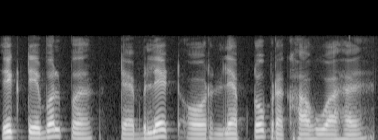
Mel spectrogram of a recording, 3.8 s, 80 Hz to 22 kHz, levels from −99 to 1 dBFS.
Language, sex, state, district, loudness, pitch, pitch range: Hindi, male, Jharkhand, Ranchi, -18 LUFS, 135 Hz, 130-165 Hz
